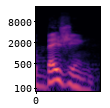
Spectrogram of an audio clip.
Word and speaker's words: Beijing: So in order to honor them, we've changed the way we pronounce it now to Beijing.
